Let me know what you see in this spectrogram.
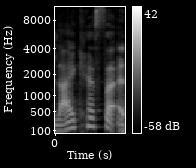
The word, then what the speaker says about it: Leicester: Leicester ist eigentlich Leicester.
